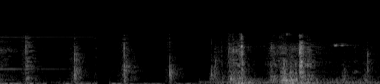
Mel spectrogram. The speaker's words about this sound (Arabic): يا ماما حاضر يا ماما، سوف أذهب وافتح الباب.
